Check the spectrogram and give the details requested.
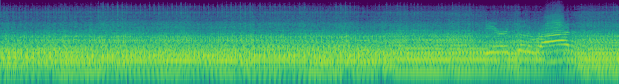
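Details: Four-stroke bike with a Gen II carburetor, after the metering rod was adjusted in quarter-turn steps: roll-up test shows the engine idling evenly, then revs rising cleanly and dropping back without stumbling or popping, a perfect transition.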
